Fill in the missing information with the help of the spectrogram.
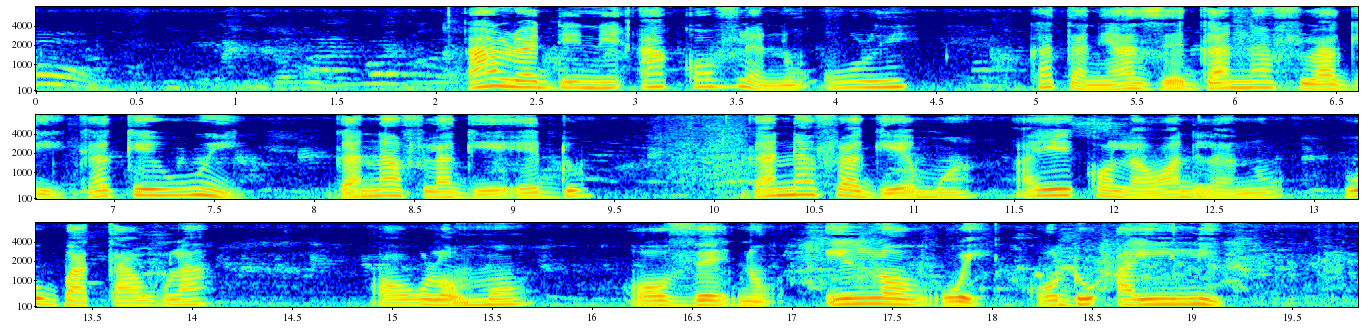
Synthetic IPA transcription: a˦lʊ˦ɛ˨dɪ˨nɪ̃˨ʔa˦kɔ˦vlɛ˨nɔ̃˨ʔɔ˦li˦ | ka˦t̪a˨nĩ˨a˨zɛ̰˨ɡa˦nã˦fla˨ɡe˨ɡa˦ke˦wu˦i˨ | ɡa˦nã˦fla˦ɡe˨ɛ˨ʔɛ˦do˦ | ɡa˦nã˦fla˦ɡe˨ɛ˨˦mũ˨a˨a̰˨je˦kɔ˦la˨wa˦nɪ̰̃˨la˨nʊ̃˦ | wo˦ɡ͡ba˨t̪a˨wla˦ | ɔ̰˦wlɔ̰˨mɔ̃˦ | ɔ˨vɛ˨nɔ̰̃˨ɪ˦lɔ˦wɛ˨wɔ˨do˦ʔa˨ji˦li˦˨

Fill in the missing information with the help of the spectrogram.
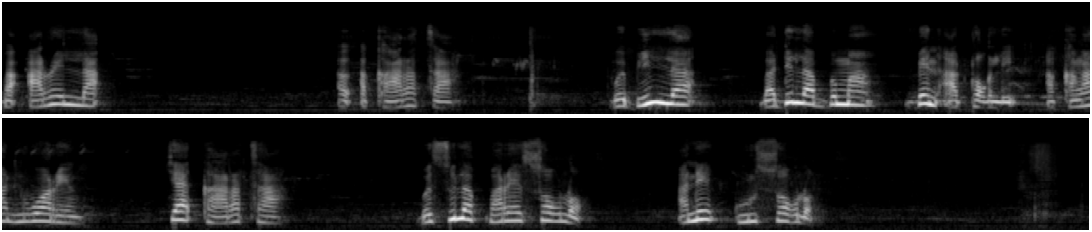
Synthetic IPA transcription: ba˨a˨ɾɪ˦la˦˨ | a˨kʰaː˨ɾa˦tʰaː˦ | ba˨bi˨˦nla˦ | ba˨dɪ˦la˦bɪ˦ma˦ | bɪ˦n˨a˨tɔ˨ɣlɪ˨ | a˨ka˨ŋa˦nʊ˦wɔ˦ɾɪ˦ŋ | t͡ʃɛ˦kaː˨ɾa˦tʰaː˦ | ba˨su˦la˦k͡pa˨ɾɛː˦sɔ˦ɣlɔ˨ | a˨nɪ˦ku˨˦ɾsɔ˦ɣlɔ˨

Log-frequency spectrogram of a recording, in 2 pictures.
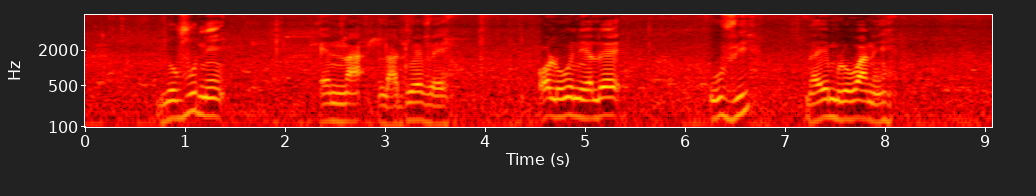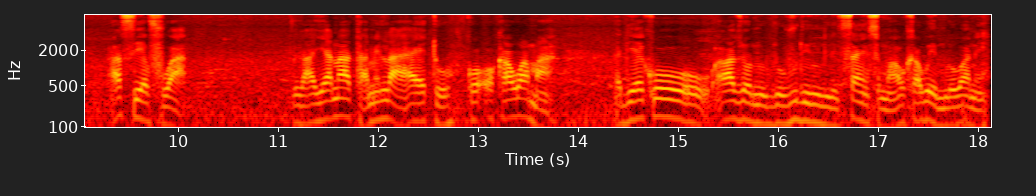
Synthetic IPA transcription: jo˨vu˦nɪ̃˦ | ɛ˨nã˨la˨dʊ˦ɛ˦vɛ˨ | ɔ˦lʊ˨wʊ˦nɪ̃˨ɛ˨lɛ˦ | ʊ˦vi˦ | nã˨je˦mu˨lo˦wa˦nɪ̃˨ | a̰˦sɪ˦ɛ˨fʊ˨a̰˨ | la˨ja˦nã˦˨tʰa˨mɪ̃˦la˨a˨˦ɛ˦tʊ˦kɔ˦ʔɔ˦kʰa˦wa˦mã˨ | ɛ̰˨dɪ˨˦ɛ˦kʊ˦a̰˨˦zɔ˨nʊ̃˨d͡ʒo˨vu˦dɪ˨nɪ̃˨lɪ˨sã˦˨n˨sɪ˨m˨ã˨wʊ˦kʰa˦wɛ˦ɛ˨mu˨o˦wa˦nɪ̃˨

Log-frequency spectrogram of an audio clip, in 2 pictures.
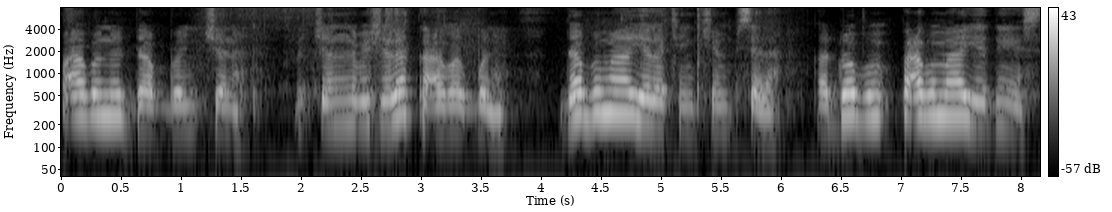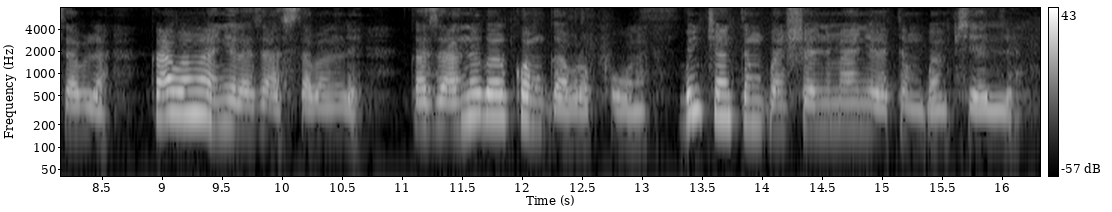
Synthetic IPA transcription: pa˦ʔa˦bɨ˦nɨ˦da˨bːɨ˦nt͡ʃɛ˦na˨ | bɛ˨t͡ʃɛ˦nlɨ˨bɨ˨ʒɛ˨la˦ka˨ʔa˨ba˦ɡ͡bɨ˦nɨ˨ | da˦bːɨ˦maː˦jɛ˦la˦t͡ʃɨ˨nt͡ʃɛ˦mpi˦ɛ˨la˨ | ka˨˦pa˦ʔa˦bɨ˦maː˦jɛ˦dɨ˦˨sa˦bɨ˦la˨ | ka˦ʔa˦ba˦maː˦˨ɲɛ˦la˨za˦ʔsa˨βɨ˦nlɨ˨ | ka˨za˨ʔnɨ˦ɡa˦lko˦mɡa˨bɨ˨ɾɨ˨pʰuː˦nɨ˨ | bɨ˦nt͡ʃɛ˦ntɨ˦ŋɡ͡ba˦nʃɛ˦lnɨ˦maː˦ɲɛ˦la˨tɨ˦mɡ͡ba˦mpi˦ɛ˦lːɨ˨

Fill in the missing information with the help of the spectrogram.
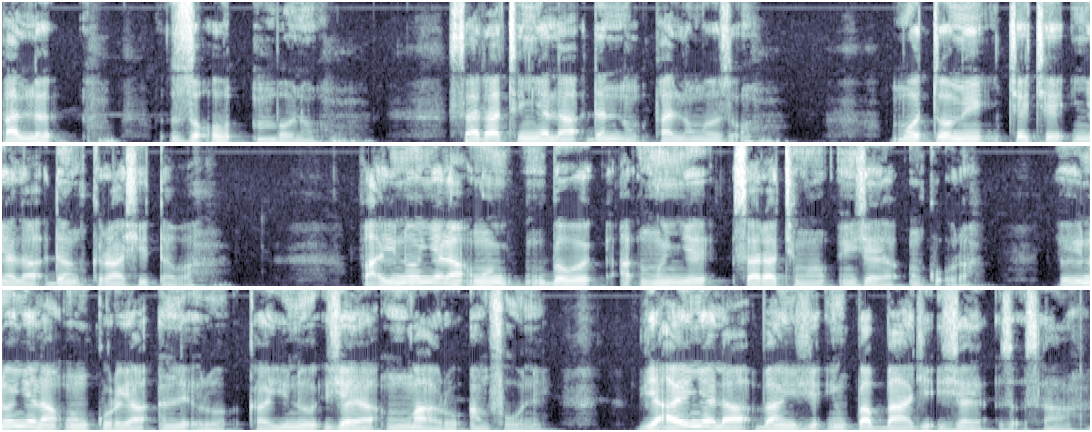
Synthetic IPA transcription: pa˦lːɨ˦ | zʊ˦ʔʊ˦m̩˦bo˨no˨ | sa˦ɾa˦ti˨ɲɛ˦la˦dɨ˦nː˦ɨ˨ŋpa˦lːɨ˦ŋo˦zʊ̰˦ʔʊ̰˨ | mo˦to˦mi˦t͡ʃɛ˦t͡ʃe˦ɲɛ˦la˨dɨ˦ŋkɨ˦ɾa˦ʃi˦ta˨ba̰˨ | pa̰˨ʔa˨ji˦no˦ɲɛ˦la˦ŋu˦˨ɡ͡bɛ˦bŋu˦n˦ɲɛ˦sa˨ɾa˦ti˨ŋo˦n̩˦ʒɛ˦ja˨ŋ̩˦kʊ̰˨ʔʊ̰˨ɾa̰˨ | do˨ji˦no˦ɲɛ˦la˦ŋu˦ŋ˦kʊ˨ɾɪ˨ja˦n̩˦lɨ̰˦ʔɪ˨ɾo˨ka˨ji˦no˦ʒɛ˦ja˨ŋ̩˦ŋ͡maː˦˨ɾo˨ʔa˦ɱ˦fo̰ː˨nɨ˨ | bɛ˦ʔa˦jɲɛ˦la˦ba˦n˦˨ŋ̩˦k͡pa˦baː˦d͡ʒi˦ʒɛ˦ja˨zʊ̰˦ʔʊ˨saː˦

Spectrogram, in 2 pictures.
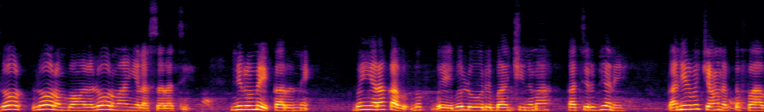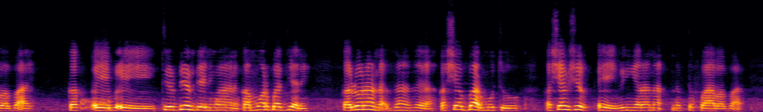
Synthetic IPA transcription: lo˦ɾɨ˨m̩˦bɔ˨ŋa˨la˨lo˦ɾɨ˨maː˦ɲɛ˦la˨sa˨ɾa˦ti˨ | nɨ˦ɾɨ˦ba˦ma˦i˨ka˦ɾɨ˦nːɨ˦ | bɨ˦nɲɛ˦la˦ka˨˦˨ | bɛ˦loː˦dɨ˦ba˦nt͡ʃi˦nɨ˦ma˦ | ka˨ti˨ɾɨ˨bi˦ɛ˦nɨ˨ | ka˨nɨ˦ɾɨ˦ba˦t͡ʃɛ˨ŋ˦nɨ˨btɨ˦faː˦ba˨ba˨ʔa˨ | ka˨ | ti˦ɾɨ˦bi˦ɛ˦mbɛ˦ni˦maː˦nɨ˨ka˨m˦ɔ˦ɾɨ˦ɡ͡ba˦bi˦ɛ˦nɨ˨ | ka˨lɔ˦ɾa˦˨za˦n˨za˦ja˨ka˨ʃɛ˦bba˦ɾɨ˨mo˦toː˨ | ka˨ʃɛ˦bʒɪ˦ɾe˦˨bɨ˦n˦jɛ˦ɾa˦na˦nɨ˨btɨ˦faː˦ba˨ba˨ʔa˨

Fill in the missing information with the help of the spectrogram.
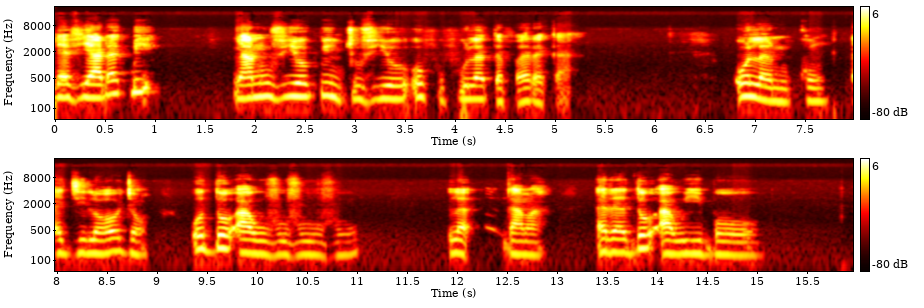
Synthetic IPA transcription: ɖɛ˨vi˨a˨ɖə˦k͡pi˦ | ɲã˨nũ˦vi˦wo˦k͡pi˦ŋũ˨t͡ʃu˦vi˦wo˦wʔo˦ɸu˨ɸu˦lə˦t̪ə˨ɸə˦ɖə˨ka̰˨ | wo˦lə˨nũ˨ko˦ə˨d͡ʑi˨lɔ˨wo˦d͡ʒɔ˨ | wo˦d̪o˦ʔa˨wu˨vo˨vo˨vo˨ | lə˨ɡa˨mã˨ | ə˨ɖə˨d̪o˦ʔa˨wu˨ji˨bɔ˨o˦

